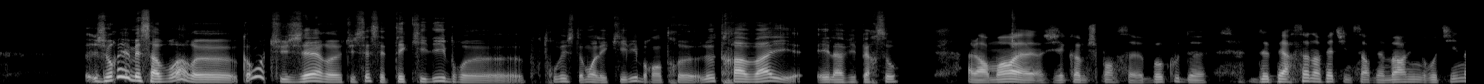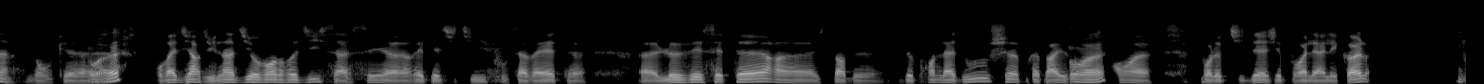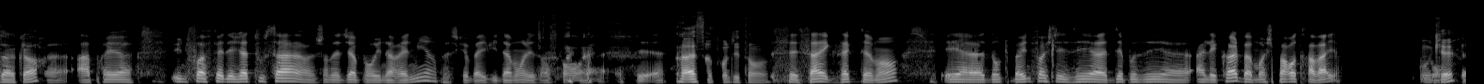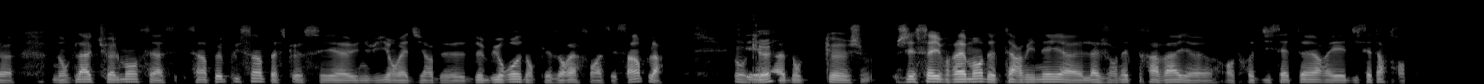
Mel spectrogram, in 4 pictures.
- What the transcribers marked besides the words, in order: tapping; in English: "morning routine"; chuckle
- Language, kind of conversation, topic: French, podcast, Comment gères-tu l’équilibre entre le travail et la vie personnelle ?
